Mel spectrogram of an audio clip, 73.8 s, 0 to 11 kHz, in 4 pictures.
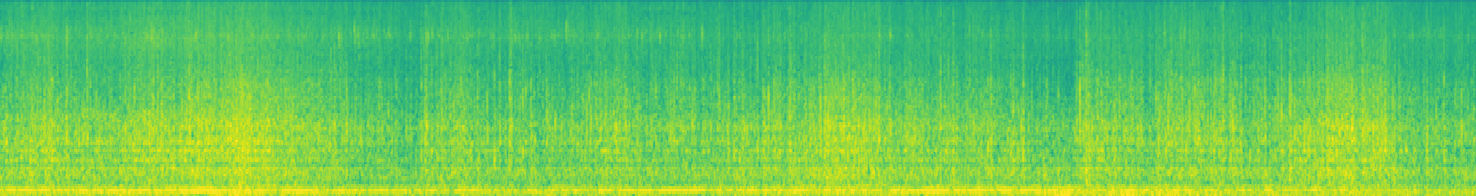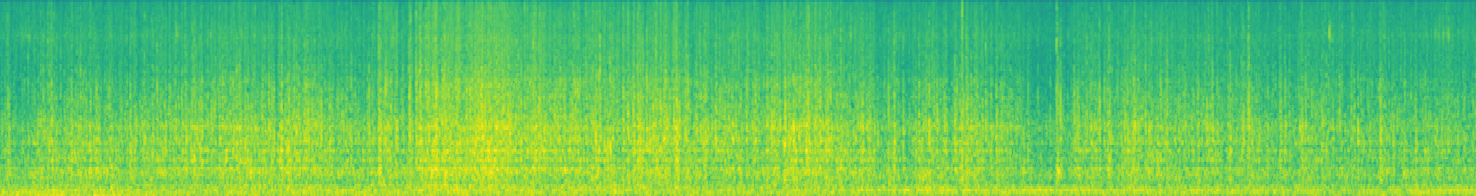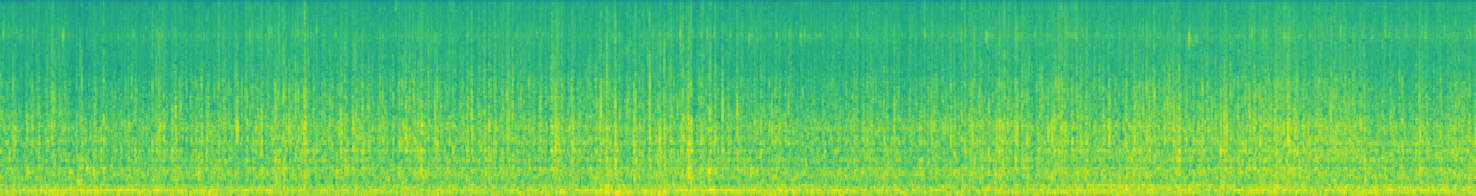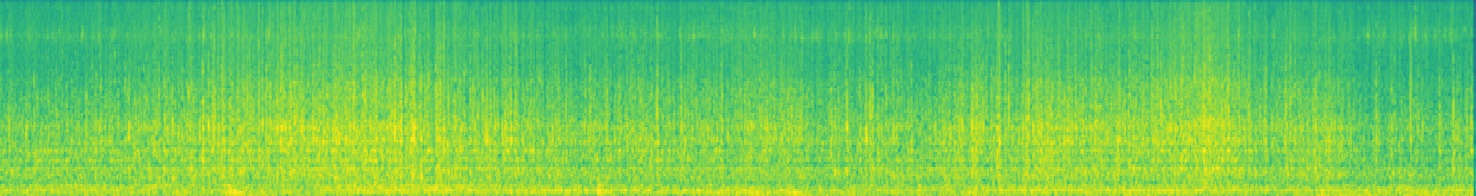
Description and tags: LightRain PlasticSkylight
A field recording of light rain as it falls steadily in a hilly suburban area near the sea shore. The microphone was placed on a third-story roof window in the framing of a plexiglass/plastic skylight facing the opposing street. You can hear the rain falling onto the roof, plastic window pane, and deck below. An unedited 1 minute sample.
